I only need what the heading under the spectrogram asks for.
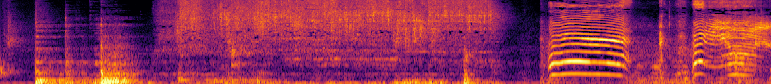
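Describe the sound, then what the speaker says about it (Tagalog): Hot water for a baby's milk runs from a tap in a steady, loud rush that fills most of the span, with a baby crying loudly near the end and brief handling noises at the start. "Hot water guys. Para sa ating milk supply."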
